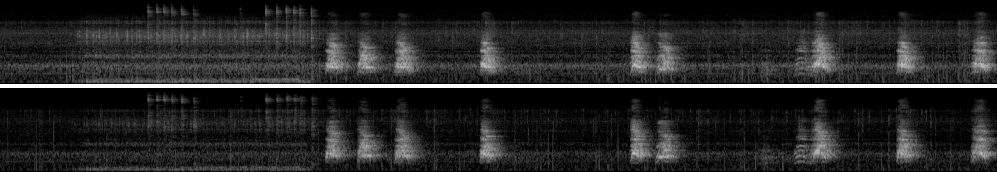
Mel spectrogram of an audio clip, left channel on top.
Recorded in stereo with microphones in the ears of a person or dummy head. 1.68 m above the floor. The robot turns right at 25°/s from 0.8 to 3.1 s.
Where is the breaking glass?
No breaking glass in this recording.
